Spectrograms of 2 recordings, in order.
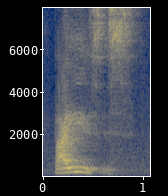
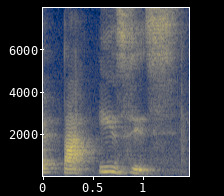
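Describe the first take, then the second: First: Said in the usual way. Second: "países" slowed and split, pa, then ízes; syllable demonstration. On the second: Shown as a demonstration. Teacher giving pupils the plural, "países" broken slowly as pa-ízes. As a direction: draw out "países" with a break after pa. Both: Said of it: "O is é oxítona".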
